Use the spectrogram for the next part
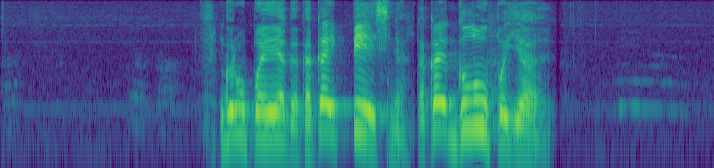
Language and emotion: Russian, angry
